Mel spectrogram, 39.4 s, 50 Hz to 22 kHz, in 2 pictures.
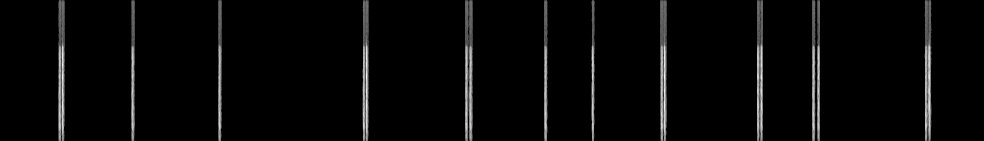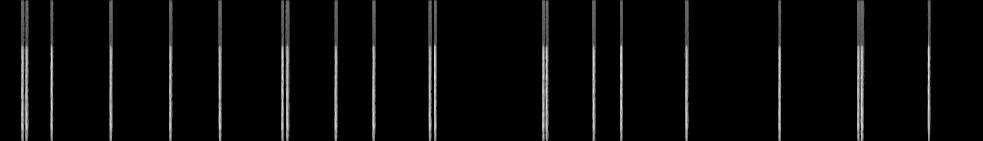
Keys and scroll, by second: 0.3 super+z, 22.1 super+z, 29.6 super+z.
